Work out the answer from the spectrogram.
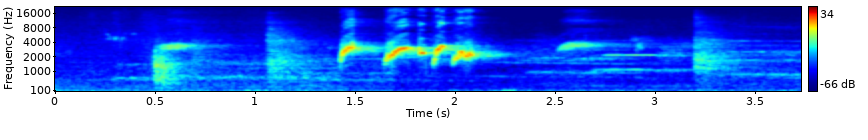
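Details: Caged red-whiskered bulbul singing during morning voice training: scattered soft chirps lead into a bright cluster of four rapid, bouncing warbled notes, followed by a thinner trailing phrase and a faint steady tone.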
